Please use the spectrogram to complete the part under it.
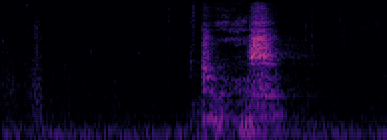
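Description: A deep-voiced man answers calmly.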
